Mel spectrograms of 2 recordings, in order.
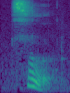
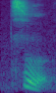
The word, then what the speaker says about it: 字: This character is pronounced fourth tone, 字, 字. On hearing this pronunciation, we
